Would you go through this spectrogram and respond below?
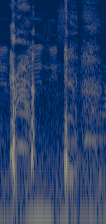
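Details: Cough.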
